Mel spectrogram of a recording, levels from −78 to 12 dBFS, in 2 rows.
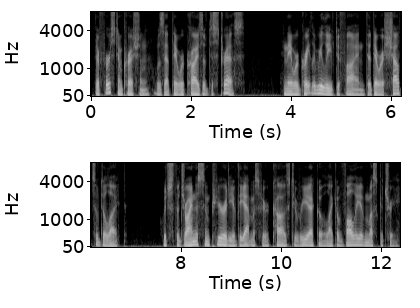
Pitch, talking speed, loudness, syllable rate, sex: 95 Hz, 195 wpm, -18 LUFS, 5.7 syllables/s, male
